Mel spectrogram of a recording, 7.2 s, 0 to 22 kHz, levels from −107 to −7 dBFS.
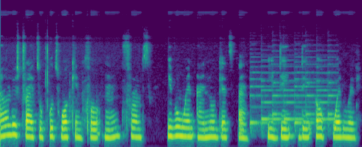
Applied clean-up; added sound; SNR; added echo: none; Piano; 11 dB; none.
